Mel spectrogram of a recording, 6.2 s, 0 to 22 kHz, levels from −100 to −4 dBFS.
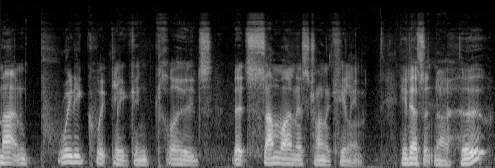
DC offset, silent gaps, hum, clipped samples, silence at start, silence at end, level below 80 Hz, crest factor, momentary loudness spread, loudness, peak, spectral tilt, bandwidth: under 0.1%; none; none; under 0.1%; 0 s; 0.1 s; -58 dBFS; 18 dB; 11 LU; -29 LUFS; -12 dBFS; -5.5 dB/octave; 15 kHz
